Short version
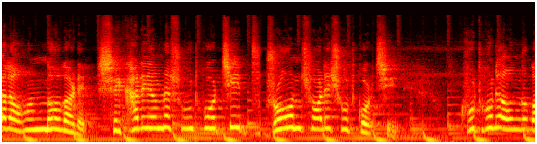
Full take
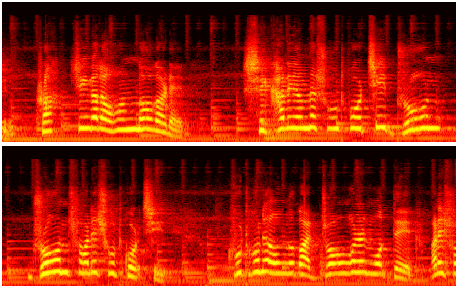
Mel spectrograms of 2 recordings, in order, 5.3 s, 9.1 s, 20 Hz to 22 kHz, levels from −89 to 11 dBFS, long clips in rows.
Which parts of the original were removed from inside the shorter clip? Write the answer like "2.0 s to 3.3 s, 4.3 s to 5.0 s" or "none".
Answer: 1.8 s to 2.4 s, 3.9 s to 4.7 s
